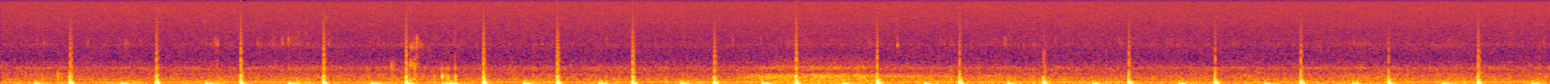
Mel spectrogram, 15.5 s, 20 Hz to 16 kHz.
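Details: Normal female heartbeat recorded during restorative yoga, around a wide-legged modified child's pose and final shavasana: steady beat at about 72 beats a minute over a low background hum.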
